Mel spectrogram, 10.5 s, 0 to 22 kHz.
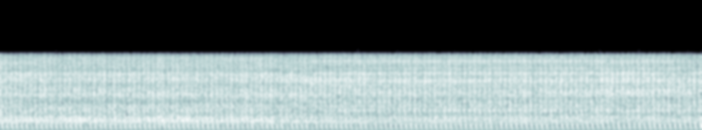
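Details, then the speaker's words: Kohler K241 single-cylinder on a Wheel Horse C-101 after a new head gasket, spark plug, points, coil and condenser plus a carburetor tune; run a little, no choke, idle raised above low idle to warm up; slow, even, smooth thumping: normal idle. "No choke. It has been run for a little bit, but that is not low idle."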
